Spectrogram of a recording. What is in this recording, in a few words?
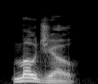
"mojo", American English pronunciation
